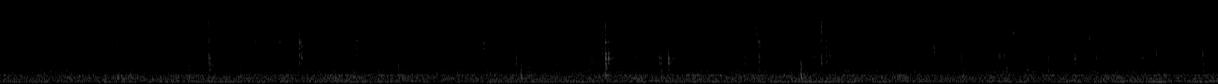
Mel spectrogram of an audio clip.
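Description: Faint chewing of a mouthful of pizza: soft, irregular mouth clicks over a low steady room hum.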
